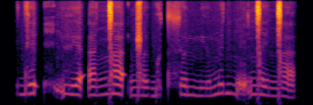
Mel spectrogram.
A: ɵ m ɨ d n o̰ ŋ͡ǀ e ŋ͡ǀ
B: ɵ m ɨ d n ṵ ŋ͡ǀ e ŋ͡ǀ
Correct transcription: A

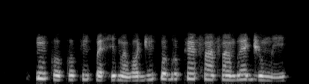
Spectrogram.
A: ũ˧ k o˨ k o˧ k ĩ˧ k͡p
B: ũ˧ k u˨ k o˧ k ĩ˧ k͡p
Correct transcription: A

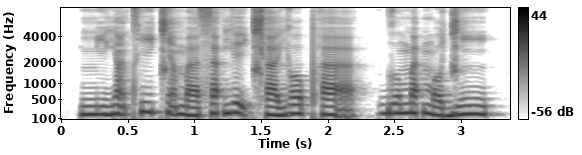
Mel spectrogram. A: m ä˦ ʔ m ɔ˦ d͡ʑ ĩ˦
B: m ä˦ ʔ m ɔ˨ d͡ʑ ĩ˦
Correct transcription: B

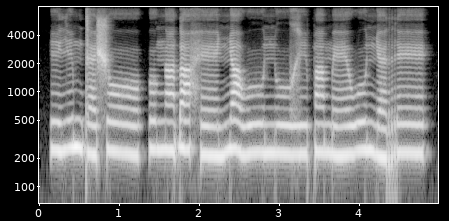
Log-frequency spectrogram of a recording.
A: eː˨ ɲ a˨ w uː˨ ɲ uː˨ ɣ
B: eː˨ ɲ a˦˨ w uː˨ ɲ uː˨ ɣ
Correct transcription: B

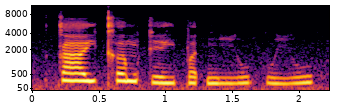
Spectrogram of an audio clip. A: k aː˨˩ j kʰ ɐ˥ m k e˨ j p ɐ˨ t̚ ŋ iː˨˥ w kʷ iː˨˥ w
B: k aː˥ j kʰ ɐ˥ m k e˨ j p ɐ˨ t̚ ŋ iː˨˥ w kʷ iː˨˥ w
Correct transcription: B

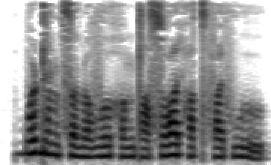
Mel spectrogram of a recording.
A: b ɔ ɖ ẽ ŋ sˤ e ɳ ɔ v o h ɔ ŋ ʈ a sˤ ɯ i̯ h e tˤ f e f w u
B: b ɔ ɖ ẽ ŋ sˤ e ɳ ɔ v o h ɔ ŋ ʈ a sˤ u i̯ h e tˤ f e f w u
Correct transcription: B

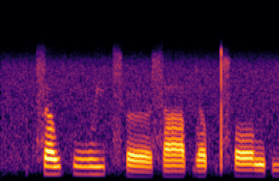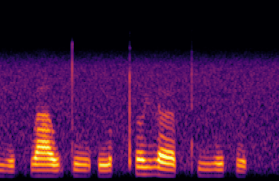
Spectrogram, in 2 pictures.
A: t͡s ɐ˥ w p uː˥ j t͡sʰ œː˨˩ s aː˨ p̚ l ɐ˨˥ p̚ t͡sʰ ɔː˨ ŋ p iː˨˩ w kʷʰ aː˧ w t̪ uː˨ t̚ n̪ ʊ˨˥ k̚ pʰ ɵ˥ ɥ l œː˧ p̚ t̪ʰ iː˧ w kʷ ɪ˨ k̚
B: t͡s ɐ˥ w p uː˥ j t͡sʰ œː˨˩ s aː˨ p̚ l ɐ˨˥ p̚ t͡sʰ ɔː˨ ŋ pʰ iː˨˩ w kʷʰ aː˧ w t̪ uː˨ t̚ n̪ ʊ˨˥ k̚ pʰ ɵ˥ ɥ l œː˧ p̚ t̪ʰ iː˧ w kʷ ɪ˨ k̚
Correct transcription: A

